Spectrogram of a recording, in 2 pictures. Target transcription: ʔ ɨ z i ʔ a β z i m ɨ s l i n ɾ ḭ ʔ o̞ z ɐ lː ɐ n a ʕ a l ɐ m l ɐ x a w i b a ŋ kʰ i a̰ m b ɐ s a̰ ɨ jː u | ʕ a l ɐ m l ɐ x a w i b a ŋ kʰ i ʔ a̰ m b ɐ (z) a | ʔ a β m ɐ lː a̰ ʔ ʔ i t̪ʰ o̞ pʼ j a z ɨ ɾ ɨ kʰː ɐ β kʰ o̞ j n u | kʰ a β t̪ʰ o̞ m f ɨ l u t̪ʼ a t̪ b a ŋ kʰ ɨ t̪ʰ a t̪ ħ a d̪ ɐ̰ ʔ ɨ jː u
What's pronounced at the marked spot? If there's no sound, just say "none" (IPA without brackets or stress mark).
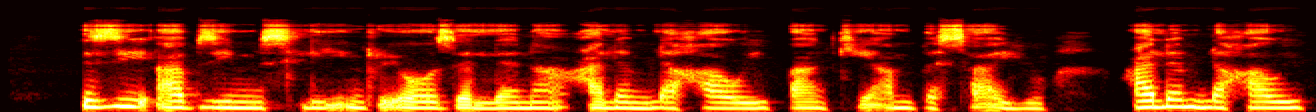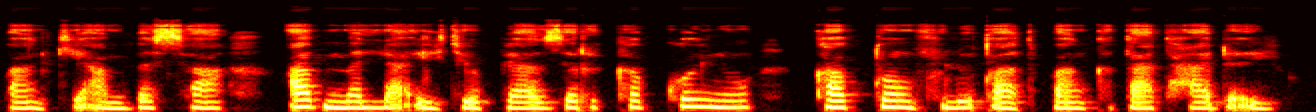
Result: s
